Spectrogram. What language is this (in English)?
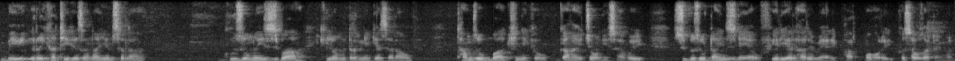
Bodo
